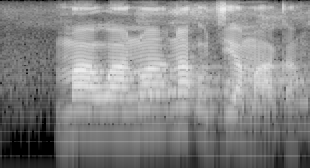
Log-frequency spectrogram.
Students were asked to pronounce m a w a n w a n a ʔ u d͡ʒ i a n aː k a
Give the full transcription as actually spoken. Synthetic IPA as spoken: m a w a n w a n a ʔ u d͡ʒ i a m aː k a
